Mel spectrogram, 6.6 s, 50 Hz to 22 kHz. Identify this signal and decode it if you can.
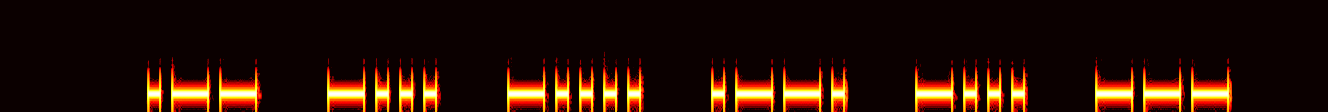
Morse code, heard as a keyed tone, about 20 wpm, spaced as for 14 wpm, 700 Hz. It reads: WB6PBO
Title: 245 Lesson 39g - Letter z - Call Signs 20wpm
